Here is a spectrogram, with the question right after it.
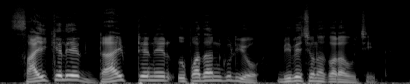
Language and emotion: Bengali, neutral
